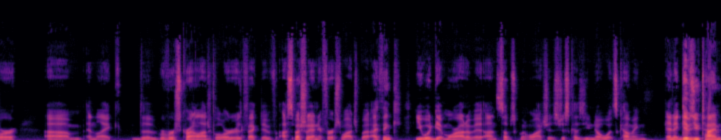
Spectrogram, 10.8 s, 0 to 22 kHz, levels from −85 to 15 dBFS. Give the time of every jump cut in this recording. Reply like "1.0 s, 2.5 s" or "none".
1.9 s, 3.6 s, 6.1 s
